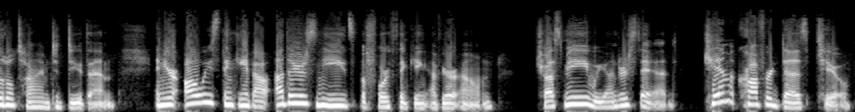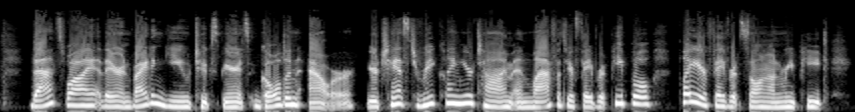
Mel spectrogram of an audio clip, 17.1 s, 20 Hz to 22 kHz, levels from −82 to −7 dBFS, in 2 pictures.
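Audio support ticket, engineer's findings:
Hard clipping throughout the speech. Peaks cut flat, heard as crackle on louder syllables. Level driven about 7 dB past what a gain or converter stage can pass. Roughly 2 percent of samples hit the ceiling. Flat tops add high harmonics.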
